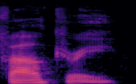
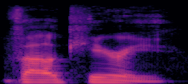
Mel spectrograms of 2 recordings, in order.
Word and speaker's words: Valkyrie: just make up words oh yeah like like Valkyrie for instance it's pronounced Valkyrie it's not pronounced Valkyrie right or I was watching I remember I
